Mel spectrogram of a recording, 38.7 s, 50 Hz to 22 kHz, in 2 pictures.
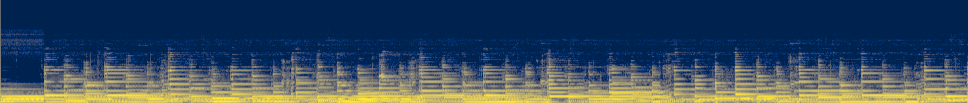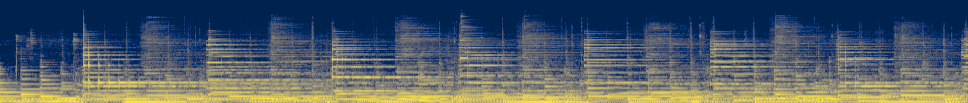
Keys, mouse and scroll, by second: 1.2 shift+a, 3.8 s, 5.2 g, 6.9 click, 7.5-8.1 scroll up 1, 8.1 click, 8.9 click, 9.6 Tab, 10.0 3, 10.7 click, 13.1 e, 14.1 scroll down 4, 15.2 g, 16.2-16.7 scroll down 2, 16.7 scroll up 1, 18.5 e, 20.2-20.9 scroll down 2, 20.9 click, 21.3-21.9 scroll up 3, 24.7-25.6 scroll down 1, 25.6 e, 26.8 s, 28.5 e, 29.5 s, 30.9 e, 31.8 s, 32.8-33.5 scroll up 5, 33.5 click, 34.4 Tab, 35.2-36.5 right drag, 36.5 scroll down 6, 37.5 click, 38.2-38.7 drag.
